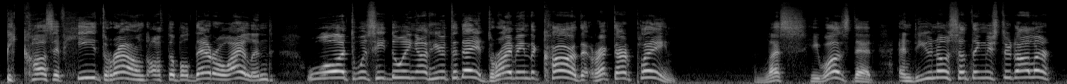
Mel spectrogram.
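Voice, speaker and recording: Very animated wily sidekick. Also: male voice, extremely high pitch, normal speed, full character voice. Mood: excitable, indignant. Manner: theatrical, wheedling, excitable broken English. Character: wily, flattering, money-grubbing male local sidekick. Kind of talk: 1950s radio drama acting.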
